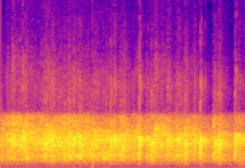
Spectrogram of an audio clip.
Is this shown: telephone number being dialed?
no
